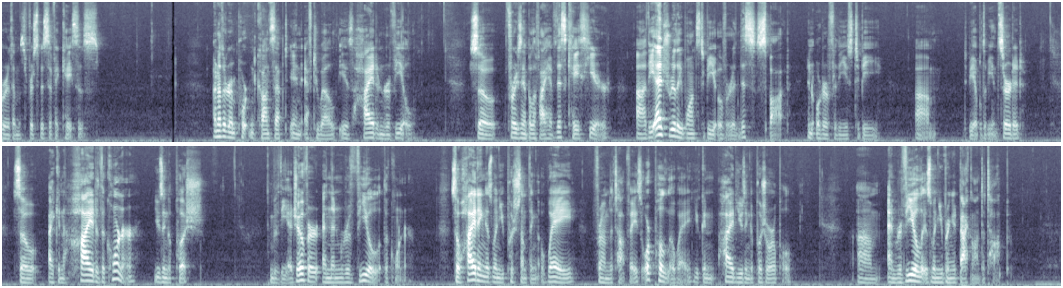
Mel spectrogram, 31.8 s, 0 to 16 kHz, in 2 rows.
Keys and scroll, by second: 2.2 o, 5.4-6.8 typing, 17.0 i, 19.8 j, 21.1 k.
